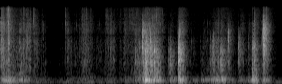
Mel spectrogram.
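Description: Clear plastic zip-top bag rustling and crinkling as a hand rummages inside it among small plastic figures, with a few sharper crackles.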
